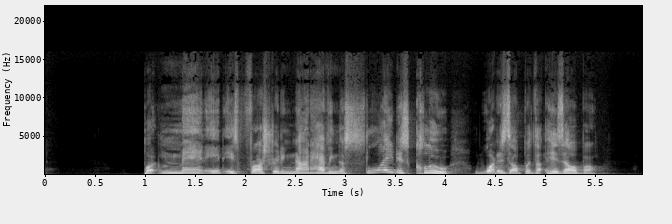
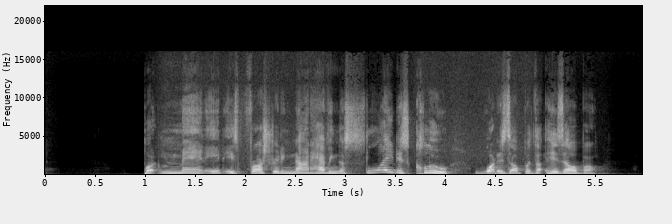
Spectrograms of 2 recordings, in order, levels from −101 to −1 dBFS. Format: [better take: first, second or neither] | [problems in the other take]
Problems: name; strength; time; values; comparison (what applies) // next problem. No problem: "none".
first | hiss; very faint; from 1 to 3 s and from 3.5 to 5 s; 30 dB below the speech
